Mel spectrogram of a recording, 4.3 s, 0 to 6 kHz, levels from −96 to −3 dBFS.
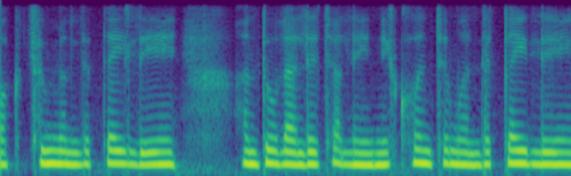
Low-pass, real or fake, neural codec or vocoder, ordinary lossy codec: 5.4 kHz; fake; codec, 16 kHz, 0.8 kbps, ZipCodec; none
